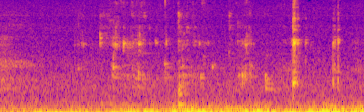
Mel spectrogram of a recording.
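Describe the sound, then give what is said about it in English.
Water sloshes and trickles, with a scatter of small bright splashes and drips over a steady low rumble. Nobody speaks. “Greg gave me a little extra water”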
